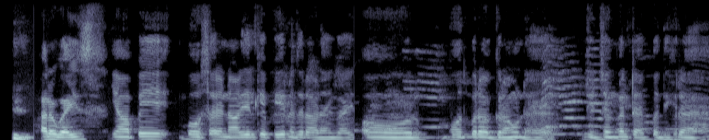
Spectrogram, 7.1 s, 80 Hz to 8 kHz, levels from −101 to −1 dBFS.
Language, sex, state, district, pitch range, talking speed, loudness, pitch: Hindi, male, Uttar Pradesh, Budaun, 130-145 Hz, 230 wpm, -31 LUFS, 140 Hz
